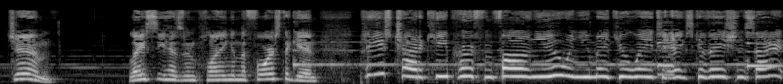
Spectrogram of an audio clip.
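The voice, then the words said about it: Imitates another person's voice. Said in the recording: “my impersonation of Taylor impersonating the guy reading the note”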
